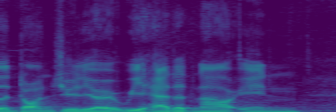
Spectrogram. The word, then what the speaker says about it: Julio: on this yo all what the Jay is is silent yeah with the the Mexicans you you don't say you say like you don't say Jean you say Juan what are talking about it's it's Don Julio Julio Julio you almost say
